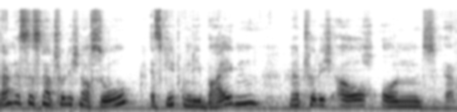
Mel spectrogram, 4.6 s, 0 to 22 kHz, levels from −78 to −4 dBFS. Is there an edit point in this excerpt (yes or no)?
no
